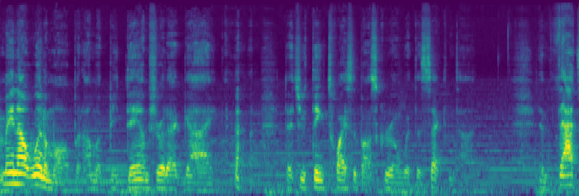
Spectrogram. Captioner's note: chuckle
